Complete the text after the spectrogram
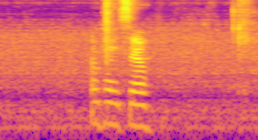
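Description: A young woman speaks a few words briefly, close by.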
